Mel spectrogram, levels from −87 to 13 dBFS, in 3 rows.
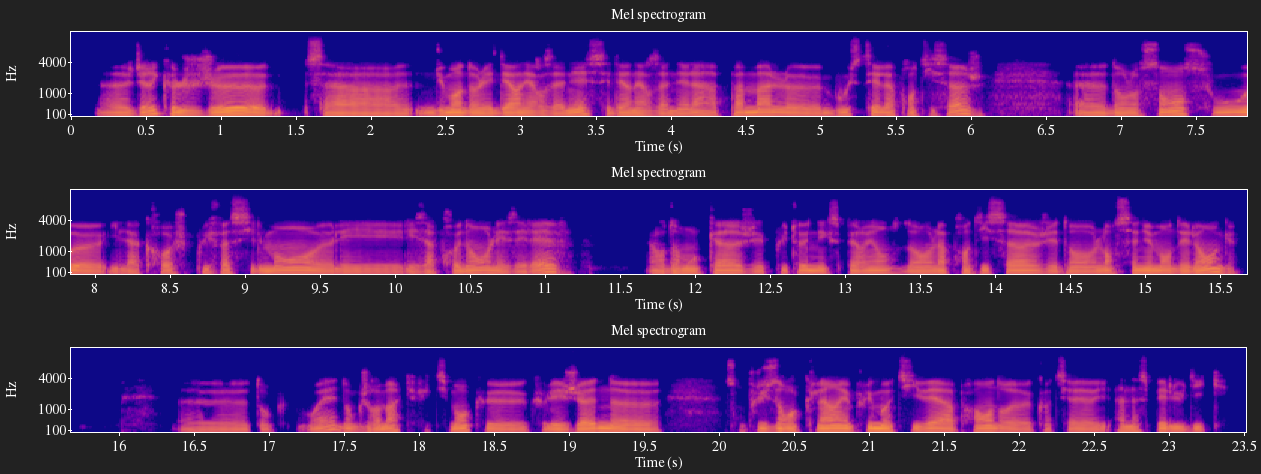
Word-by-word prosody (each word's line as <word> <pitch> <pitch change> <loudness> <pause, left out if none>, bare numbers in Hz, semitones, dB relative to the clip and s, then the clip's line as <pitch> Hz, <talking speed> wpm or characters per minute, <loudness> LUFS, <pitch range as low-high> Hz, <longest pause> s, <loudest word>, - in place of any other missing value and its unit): Heu, 95 0 -1
je - - -3
dirais 140 - +3
que 130 - +1
le 95 -1 +3
jeu, 105 +3 +6
heu, - - -7 0.2
ça 85 -2 0
du 95 +1 -2
moins 105 +1 +6
dans 95 - +2
les 90 -1 +2
dernières 95 -1 +2
années 95 +8 +3
ces 130 - -5
dernières 95 -2 0
années-là, 85 +8 0
a - - -4
pas 100 - -1
mal, 110 0 +3
heu, 90 -2 +1
boosté 105 +6 -2
l'apprentissage, 100 - -1 0.6
heu, 95 0 -1
dans 95 +1 0
le 90 - -1
sens 125 +8 0
où, 110 +3 +2
heu, 90 -2 +2
il 90 0 -4
accroche 90 0 -4
plus 120 - -6
facilement, 105 0 0
heu, 90 - 0
les 85 -2 -3
les 85 0 -5
apprenants, 95 +5 0
les 90 -7 -2
élèves. 105 +9 0 0.5
Alors, 95 -1 -3
dans 90 +1 -1
mon 95 0 +1
cas, 105 +2 +1
j'ai 90 -1 -5
plutôt 105 - -5
une 100 - +2
expérience 95 0 -2
dans 90 +1 0
l'apprentissage 95 +1 -1
et 90 - -2
dans 90 +1 -1
l'enseignement 95 +1 +1
des 90 0 0
langues. 130 +10 +2 0.8
Heu, 85 0 -5
donc, 85 -2 -8
ouais, - - -2
donc, 90 -3 -3
je 95 - -4
remarque 100 +5 0
effectivement 100 +4 -2
que 85 -4 -2
que - - -11
les 90 -1 +2
jeunes, 100 +5 +4
heu, 90 -2 +1 0.4
sont - - -13
plus 105 -1 -1
enclins 105 +3 +3
et 105 - +4
plus 110 - 0
motivés 100 0 +3
à 105 - +3
apprendre, 105 +1 0
heu, 90 -1 -3
quand 90 - -11
il 95 - -1
y 90 0 -2
a 95 - -7
un 90 - 0
aspect 100 +3 -1
ludique. 90 -2 -3
95 Hz, 210 wpm, -23 LUFS, 90-105 Hz, 0.8 s, jeu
